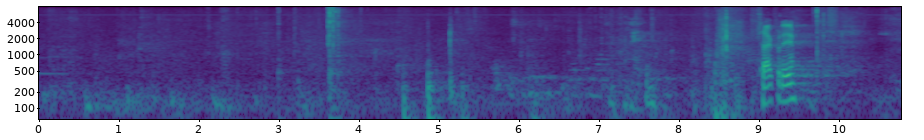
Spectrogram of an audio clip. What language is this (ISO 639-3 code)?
dan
